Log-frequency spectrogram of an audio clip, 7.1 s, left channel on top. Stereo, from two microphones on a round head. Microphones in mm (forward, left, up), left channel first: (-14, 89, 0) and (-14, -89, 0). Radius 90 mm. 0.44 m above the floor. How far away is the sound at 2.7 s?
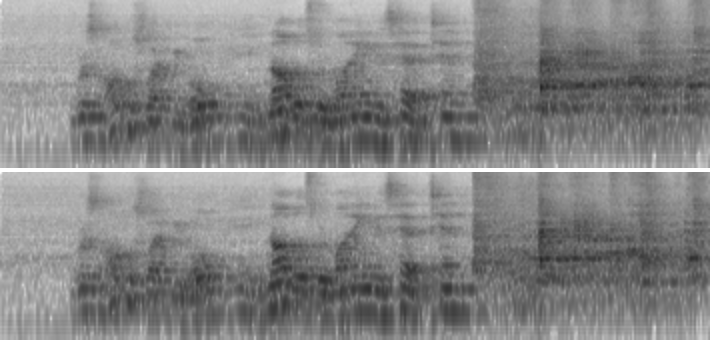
About 0.7 m.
